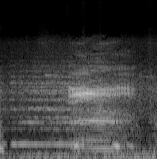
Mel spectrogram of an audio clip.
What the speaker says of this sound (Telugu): ఇదిగోండి ఆవులు ఉంటాయి మరియు గేదెలు కూడా ఉంటాయి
